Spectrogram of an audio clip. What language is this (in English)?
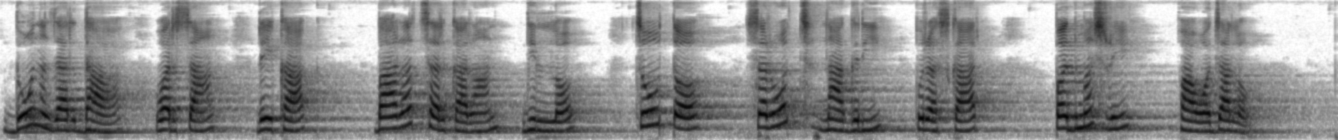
Konkani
